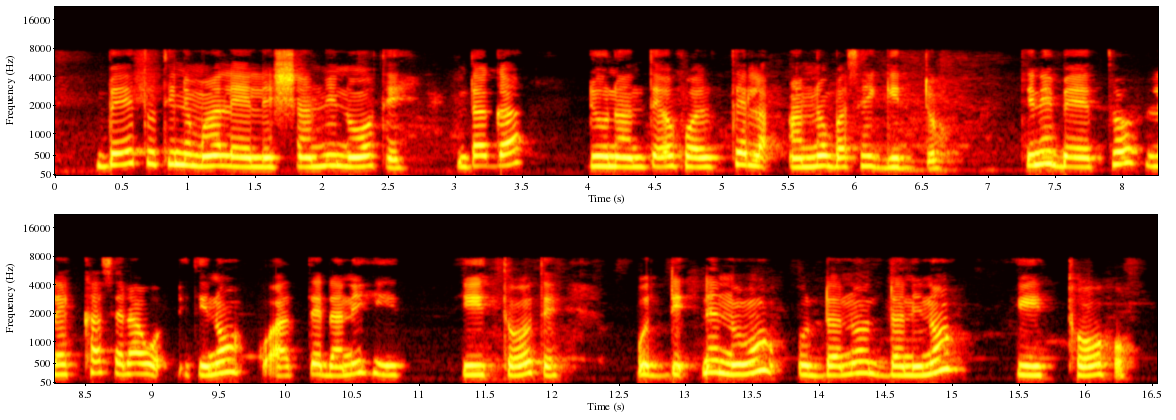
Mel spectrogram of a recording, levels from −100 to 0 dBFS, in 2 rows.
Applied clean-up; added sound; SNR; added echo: none; none; none; none.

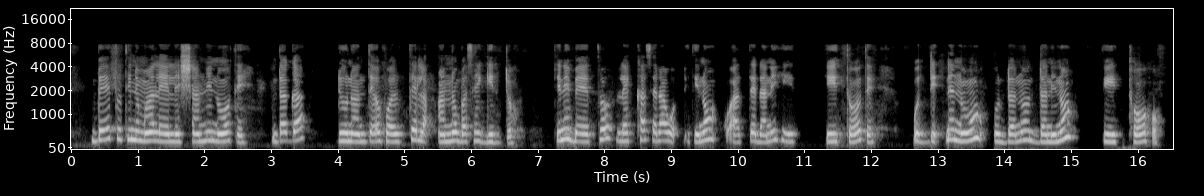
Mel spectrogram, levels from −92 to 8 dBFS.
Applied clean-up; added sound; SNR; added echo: neural mask model Resemble Enhance denoiser.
